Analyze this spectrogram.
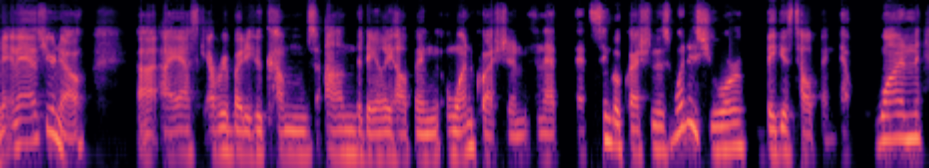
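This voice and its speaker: A man's voice: medium pitch, sharp tone, dry recording, poor audio. A man hosting a podcast, asking his closing question and reading an upbeat sign-off. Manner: upbeat, scripted sign-off phrasing. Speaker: podcast host. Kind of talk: interview hosting and show outro.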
